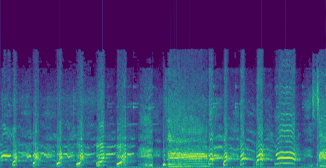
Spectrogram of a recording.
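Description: High-pitched laughter from a comic voice-over, a quick run of short gliding syllables about three a second, followed by longer drawn-out, arching laughing calls.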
